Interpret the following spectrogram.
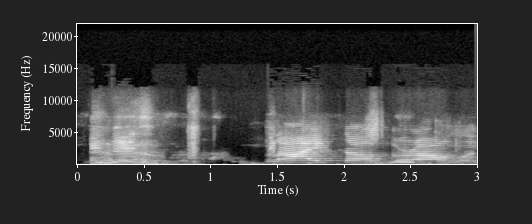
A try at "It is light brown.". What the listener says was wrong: Okay, that's right. Good job.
